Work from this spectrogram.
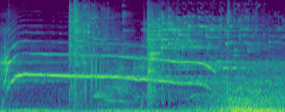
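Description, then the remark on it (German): Glass shatters loudly in a castle, with two sharp crashes about a second apart, its splinters striking a person, followed by high ringing tones and tinkling shards that fade away. No one speaks. “Hier ist jemand von den Splittern getroffen worden.”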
